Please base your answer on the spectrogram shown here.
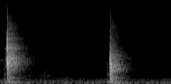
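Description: A long snake of fishing bait base mix is chopped with two sharp, separate knife strikes about a second apart, close and crisp on a board, with no talk.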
